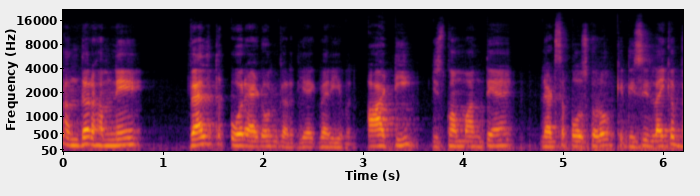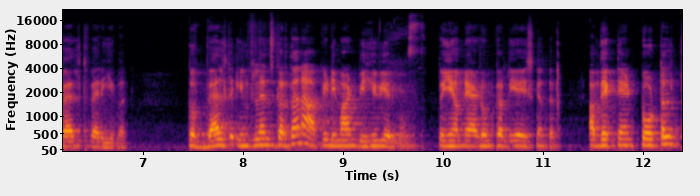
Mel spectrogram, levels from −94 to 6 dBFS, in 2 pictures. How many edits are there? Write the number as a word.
zero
